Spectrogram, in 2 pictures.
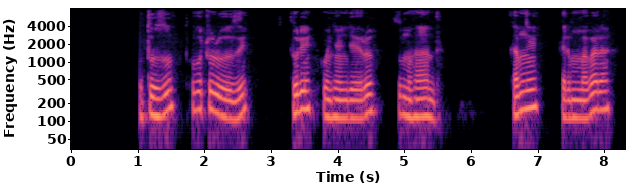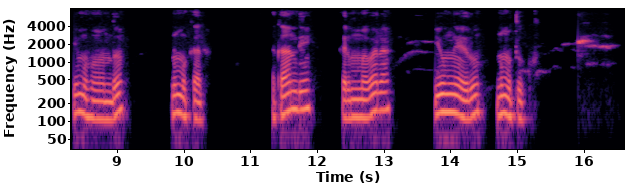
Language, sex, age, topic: Kinyarwanda, male, 25-35, finance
